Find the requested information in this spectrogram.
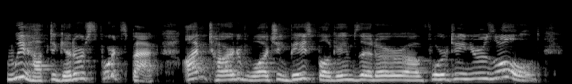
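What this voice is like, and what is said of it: Imitates another person's voice. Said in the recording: “that's a terrible impersonation”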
